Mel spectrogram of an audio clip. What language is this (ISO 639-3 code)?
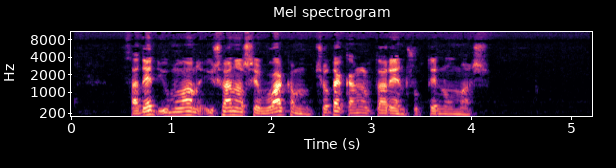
chm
